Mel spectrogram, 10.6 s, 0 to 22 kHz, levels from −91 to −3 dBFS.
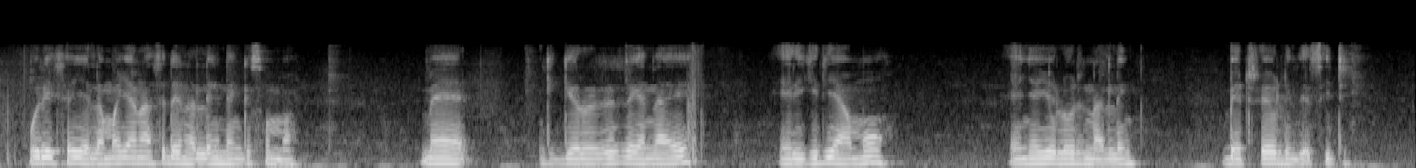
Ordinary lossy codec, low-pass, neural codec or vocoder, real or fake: none; 7.2 kHz; none; real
